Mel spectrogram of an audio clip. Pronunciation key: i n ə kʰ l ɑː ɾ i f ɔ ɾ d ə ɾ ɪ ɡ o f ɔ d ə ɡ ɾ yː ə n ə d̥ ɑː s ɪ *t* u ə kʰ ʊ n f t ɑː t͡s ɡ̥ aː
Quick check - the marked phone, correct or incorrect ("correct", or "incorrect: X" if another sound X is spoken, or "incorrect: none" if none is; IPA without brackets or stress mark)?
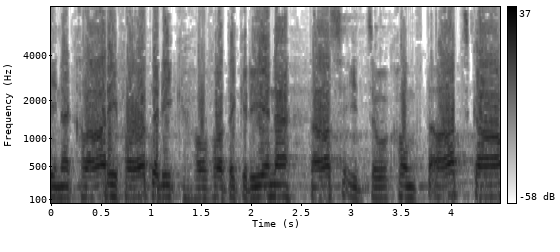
incorrect: t͡s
